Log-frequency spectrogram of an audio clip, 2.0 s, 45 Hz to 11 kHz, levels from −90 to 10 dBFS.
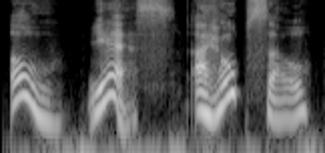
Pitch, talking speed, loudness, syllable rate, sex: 215 Hz, 150 wpm, -20 LUFS, 3.1 syllables/s, female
